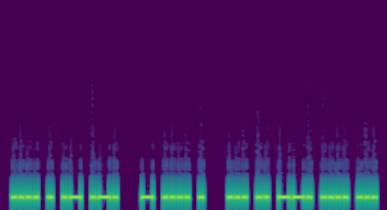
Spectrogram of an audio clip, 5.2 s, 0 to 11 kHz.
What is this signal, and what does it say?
Morse code, heard as a keyed tone, about 25 wpm, 700 Hz. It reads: HEAR THE SIGHS
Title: A Sound Of Thunder 25wpm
